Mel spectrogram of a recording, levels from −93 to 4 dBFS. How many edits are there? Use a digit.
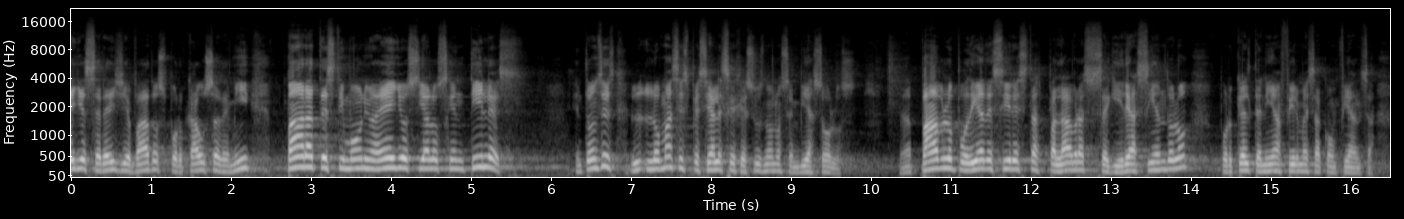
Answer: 1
